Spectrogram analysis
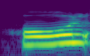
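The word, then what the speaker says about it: whole: है WH, यहाँ पर WH कुछ में रहता है, तो हु पढ़ा, यहाँ पर W साइलेंट है। होल और हुज, क्या है, हुज। तो यहाँ पर डब्लू साइलेंट है इन सारी स्पेलिंग्स में।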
